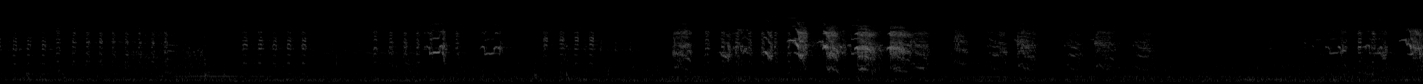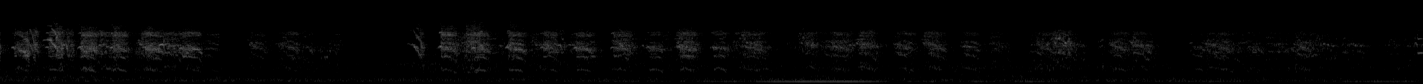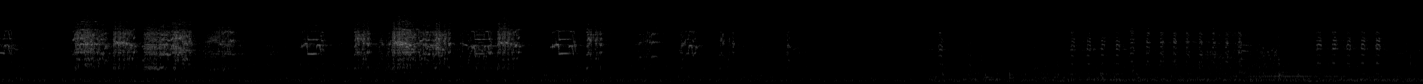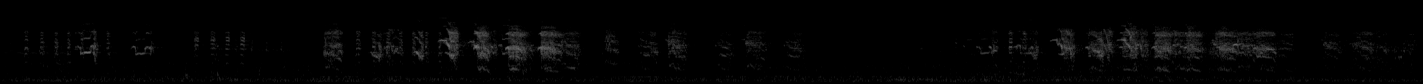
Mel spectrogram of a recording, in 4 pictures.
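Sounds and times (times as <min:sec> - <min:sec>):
harsh repeated bird calls: 0:00.0 - 0:11.7, 0:39.2 - 0:51.0, 0:51.9 - 0:56.9.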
